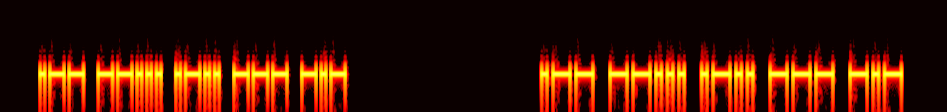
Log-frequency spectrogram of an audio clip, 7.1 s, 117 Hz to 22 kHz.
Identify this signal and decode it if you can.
Morse code, heard as a keyed tone, about 33 wpm, 700 Hz. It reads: W7LOK W7LOK
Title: Speed Racing - USA 1x3 Call Signs 28wpm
